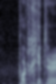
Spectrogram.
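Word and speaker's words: Potgieter: So we or it is pronounced potter potguider or potter. Potiter is more sort of kind of real authentic.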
